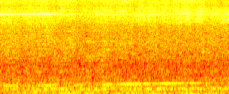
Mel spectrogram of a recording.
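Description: Electric suburban commuter train running, heard from inside the carriage: a steady rumble of wheels on the track, with a whine that rises slowly in pitch as the train picks up speed.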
